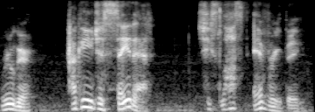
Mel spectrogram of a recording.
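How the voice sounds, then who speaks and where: Man reading earnest young survivor, bright forceful voice. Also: medium pitch, big pitch swings, moderate pace, slightly rough, pitched above the performer's own voice, full character voice. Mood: pleading, upset. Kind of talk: amateur dramatic table reading.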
